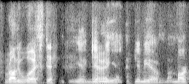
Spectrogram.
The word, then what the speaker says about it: Worcester: By the way, do we not pronounce the first R kind of like Worcestershire sauce or whatever? Like, is it Worcester? No, I think it's Worcester. I think it's a Boston guy. Yeah, it's Worcester.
